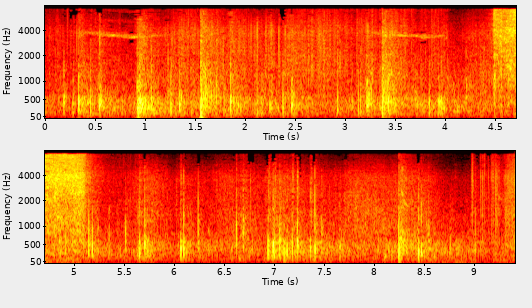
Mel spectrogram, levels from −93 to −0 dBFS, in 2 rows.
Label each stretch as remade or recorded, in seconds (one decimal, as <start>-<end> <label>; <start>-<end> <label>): 0.0-1.0 remade; 1.0-1.8 recorded; 1.8-9.4 remade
